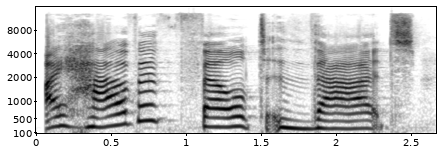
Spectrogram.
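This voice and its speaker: Extremely slow and high, this livestream host's voice sounds pushed and bright, with a clear, resonant tone. She casually chats through viewer comments, answering them and often repeating her phrases affirmingly.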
